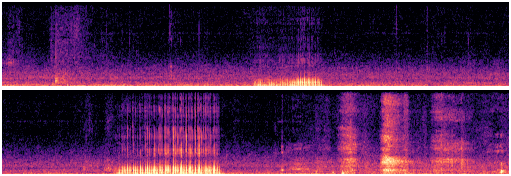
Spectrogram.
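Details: A dog asleep on a couch snores: two long, rasping, throaty snores, near three and seven seconds, separated by quiet breathing, then a few short soft snorts toward the end, in a quiet room.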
